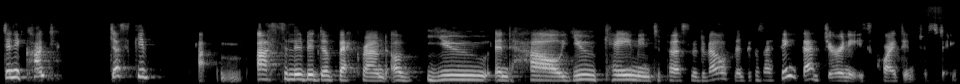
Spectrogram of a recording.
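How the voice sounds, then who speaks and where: A woman's voice: mid-range voice, expressive, moderate pace, fairly bright tone. A woman from Sweden hosts an interview, asking questions in a friendly, reflective way. Her voice sits mid-range for a woman, and it comes through somewhat muffled and lo-fi. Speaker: podcast host. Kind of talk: conversational interview.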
